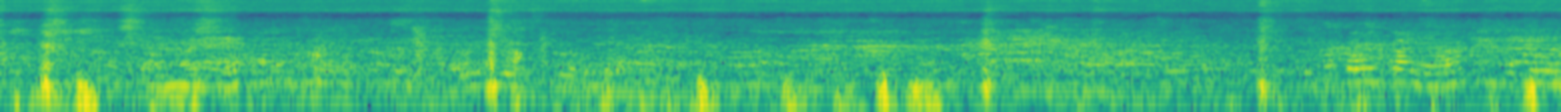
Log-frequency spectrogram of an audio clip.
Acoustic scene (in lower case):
park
